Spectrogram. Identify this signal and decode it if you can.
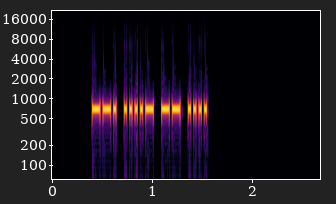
Morse code, heard as a keyed tone, about 42 wpm, 700 Hz. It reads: G4MH
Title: DXCC-100 Call Signs - 4 Characters - Repeated 3x - 45wpm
